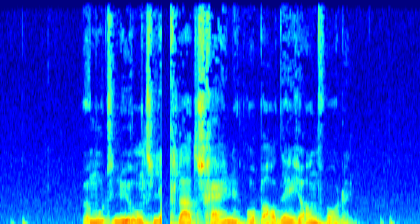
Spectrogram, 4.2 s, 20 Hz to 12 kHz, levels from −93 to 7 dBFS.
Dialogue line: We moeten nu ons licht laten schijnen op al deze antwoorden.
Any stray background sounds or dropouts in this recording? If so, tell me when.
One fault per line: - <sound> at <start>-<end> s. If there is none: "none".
- dropout at 1.6-1.7 s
